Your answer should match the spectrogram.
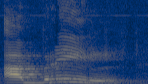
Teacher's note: Geralmente, quando a gente fala em português, o nosso L sai com som de U, abril, certo? Em espanhol, a gente pronuncia o L, a língua toca no céu da boca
